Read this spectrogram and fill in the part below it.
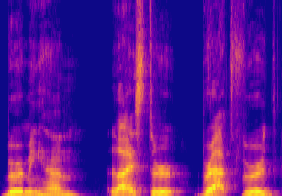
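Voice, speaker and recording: A man whose first language is not English, reading a scripted political narration with measured, pointed rhetorical questions. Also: medium pitch, steady tone, fairly bright tone, clear, resonant tone. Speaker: video essayist in played clip.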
